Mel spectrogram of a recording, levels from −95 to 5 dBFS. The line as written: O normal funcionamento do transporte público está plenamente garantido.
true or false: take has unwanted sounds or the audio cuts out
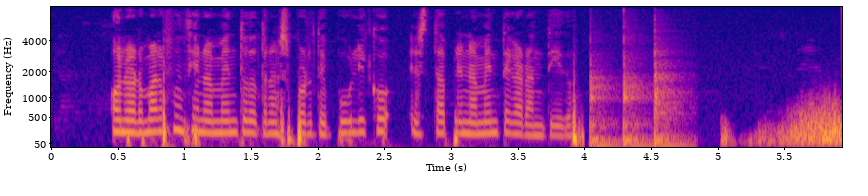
true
